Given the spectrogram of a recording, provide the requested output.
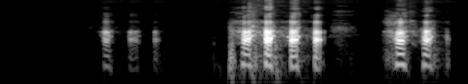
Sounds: Laughter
